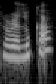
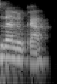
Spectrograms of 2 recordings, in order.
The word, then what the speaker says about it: Raluca: And would like to ask Humuts Reluka. I'm sorry when I pronounce the name wrong. Your microphone is not on. Yes, Hormuz Raluca.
